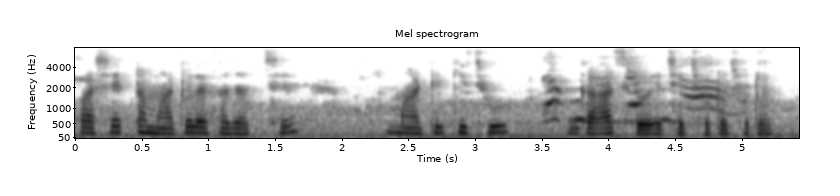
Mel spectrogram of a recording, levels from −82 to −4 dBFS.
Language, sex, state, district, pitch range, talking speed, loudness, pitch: Bengali, female, West Bengal, Cooch Behar, 155-195 Hz, 120 wpm, -17 LUFS, 180 Hz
